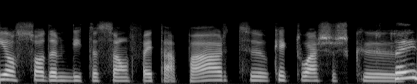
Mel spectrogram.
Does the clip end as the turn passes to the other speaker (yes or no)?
yes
